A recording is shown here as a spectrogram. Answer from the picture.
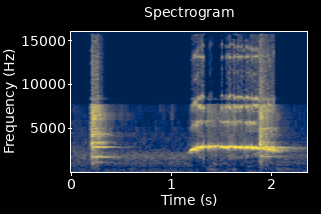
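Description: A short sharp sound near the start, then one long, loud, steady blast on a shrill whistle from about a second in, over background street noise.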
